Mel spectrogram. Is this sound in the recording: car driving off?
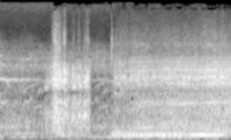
yes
